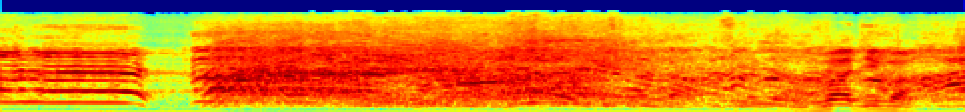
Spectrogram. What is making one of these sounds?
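A crowd of men chants and cries out loudly together.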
